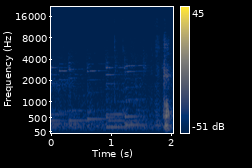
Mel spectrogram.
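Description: Faint, simple tune of clear held notes stepping from one to the next, the kind played by a baby's musical toy. It is cut by one short, sharp noise near the end.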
